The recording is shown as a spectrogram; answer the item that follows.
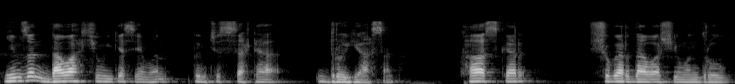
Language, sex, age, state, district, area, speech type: Kashmiri, male, 45-60, Jammu and Kashmir, Anantnag, rural, spontaneous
